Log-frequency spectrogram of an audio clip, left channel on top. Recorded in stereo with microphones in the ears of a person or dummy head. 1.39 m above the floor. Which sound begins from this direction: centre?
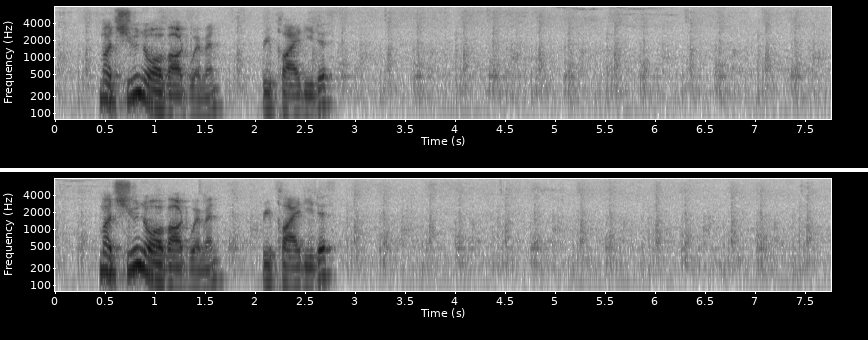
A man speaking, at 0.4 s.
